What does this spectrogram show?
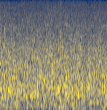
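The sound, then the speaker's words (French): Steady, continuous rushing of a flowing stream and small waterfall beside a path through open country with forest and fields, in fine weather; an even hiss of water with no pauses and no voices. “Je me trouve actuellement en pleine plaine, sur le chemin, la forêt, les champs, le beau temps, un ruisseau, une cascade.”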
